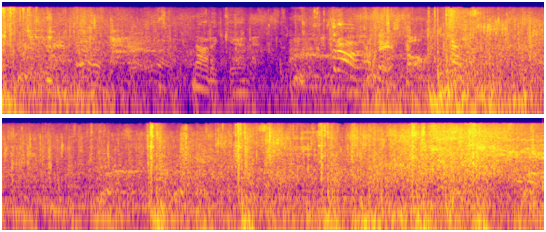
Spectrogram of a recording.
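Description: Creatures growl and snarl nearby.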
